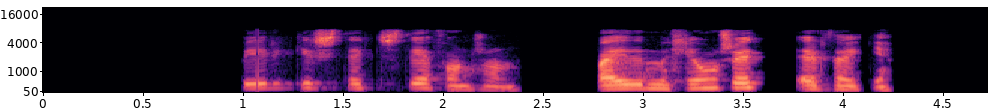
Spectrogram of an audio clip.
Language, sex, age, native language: Icelandic, female, 50-59, Icelandic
